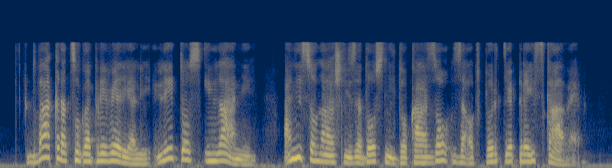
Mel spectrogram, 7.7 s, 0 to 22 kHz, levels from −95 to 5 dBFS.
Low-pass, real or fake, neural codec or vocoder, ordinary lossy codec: none; fake; codec, 16 kHz, 2 kbps, FreqCodec, smaller model; none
